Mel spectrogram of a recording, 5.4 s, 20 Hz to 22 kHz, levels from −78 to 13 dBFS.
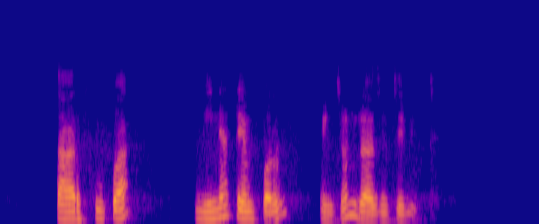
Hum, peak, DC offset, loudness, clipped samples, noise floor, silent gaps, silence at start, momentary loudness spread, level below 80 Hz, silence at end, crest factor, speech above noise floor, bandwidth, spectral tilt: none; -2 dBFS; under 0.1%; -18 LUFS; under 0.1%; under -90 dBFS; none; 0.55 s; 13 LU; -62 dBFS; 1.25 s; 18 dB; over 73 dB; 5.8 kHz; -11.5 dB/octave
